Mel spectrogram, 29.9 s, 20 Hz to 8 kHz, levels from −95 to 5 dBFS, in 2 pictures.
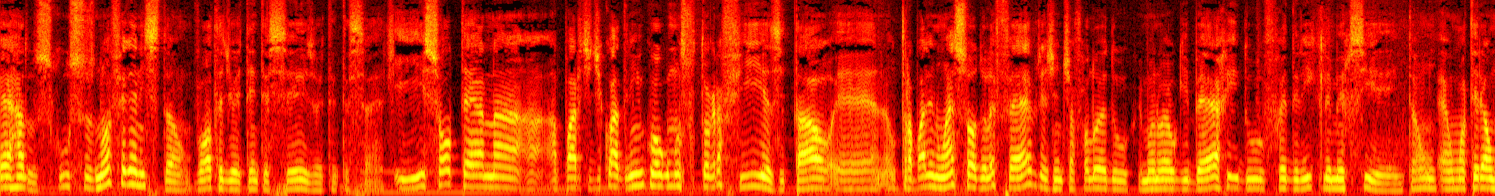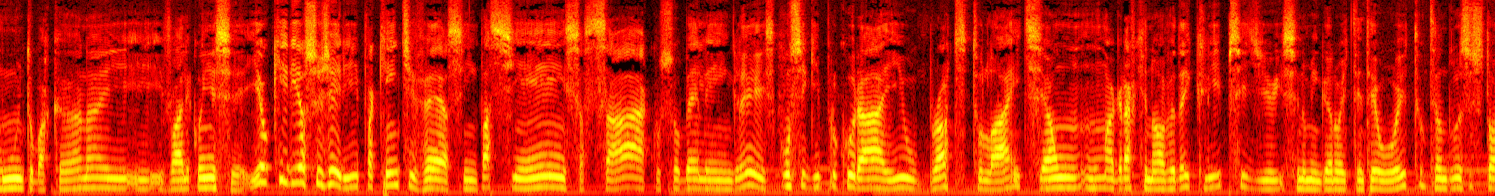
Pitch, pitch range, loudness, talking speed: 145 Hz, 135-160 Hz, -22 LUFS, 180 wpm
